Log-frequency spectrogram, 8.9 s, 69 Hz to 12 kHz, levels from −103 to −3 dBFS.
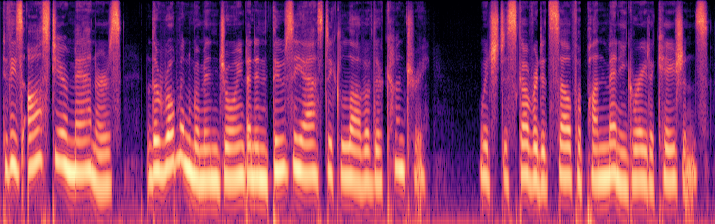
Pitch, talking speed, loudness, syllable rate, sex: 215 Hz, 140 wpm, -15 LUFS, 5.1 syllables/s, female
